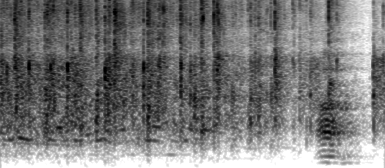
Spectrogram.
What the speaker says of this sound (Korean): 우리 하나님께 영광의 박수 한번 올려 드리겠습니다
